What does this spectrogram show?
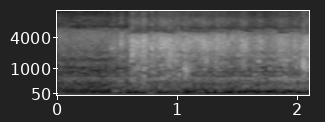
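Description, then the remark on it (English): Water rushes and splashes steadily as a boat drives up onto an island beach, a dense wash of churning surf with no voices. “Hold on, we're going to hit the beach.”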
